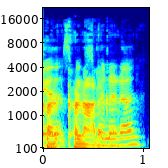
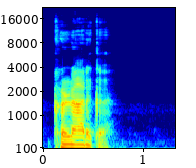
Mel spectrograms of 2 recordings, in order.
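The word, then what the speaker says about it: Karnataka: that's the area cartica that's how you say it yeah I've Miss pronounced that in many videos car yeah yeah yeah cartica you say it cartica at least that's the my T version of the in English accent version of saying it yeah yeah yep car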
